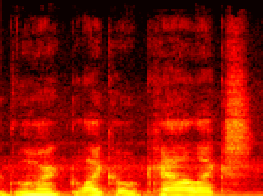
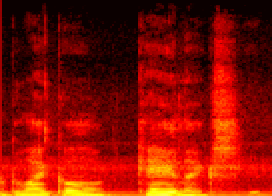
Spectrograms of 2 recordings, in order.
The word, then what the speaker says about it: glycocalyx: The glycocalyx, or glycocalyx, both pronunciations are correct, is an external secretion made by the cell, and it's outside the cell wall.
